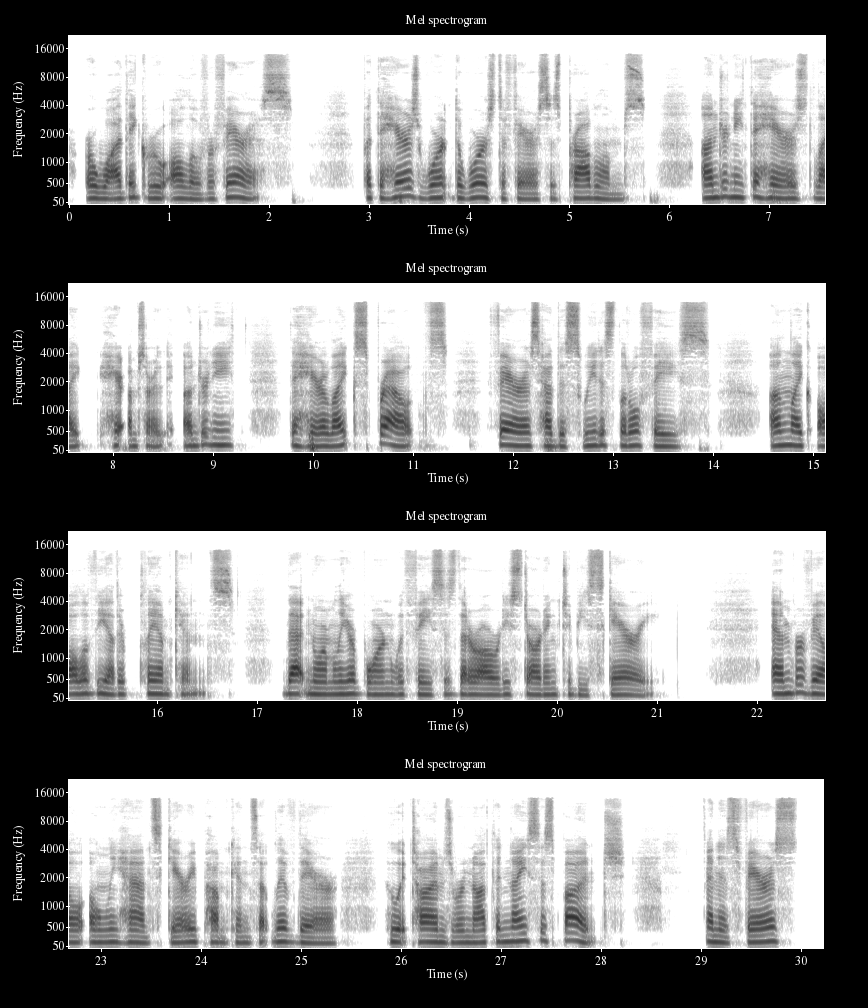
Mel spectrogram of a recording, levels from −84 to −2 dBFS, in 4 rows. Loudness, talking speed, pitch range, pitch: -29 LUFS, 145 wpm, 140-160 Hz, 150 Hz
